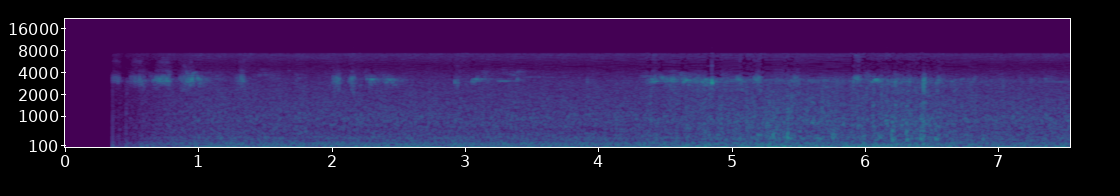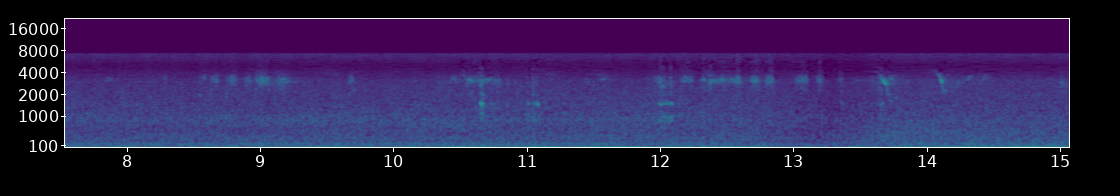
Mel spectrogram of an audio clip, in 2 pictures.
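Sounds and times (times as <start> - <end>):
small birds chirping: 0.4 - 15.0
wing flutters: 4.4 - 7.1.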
